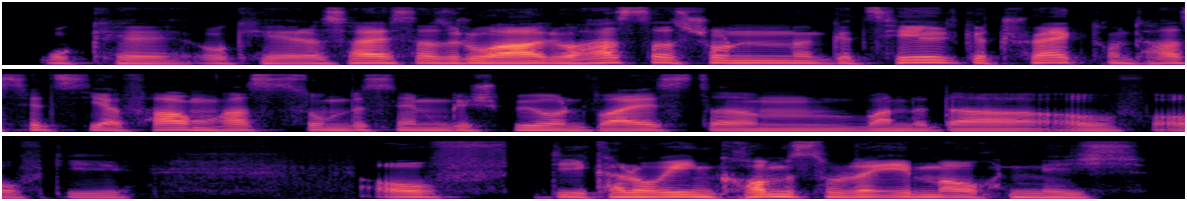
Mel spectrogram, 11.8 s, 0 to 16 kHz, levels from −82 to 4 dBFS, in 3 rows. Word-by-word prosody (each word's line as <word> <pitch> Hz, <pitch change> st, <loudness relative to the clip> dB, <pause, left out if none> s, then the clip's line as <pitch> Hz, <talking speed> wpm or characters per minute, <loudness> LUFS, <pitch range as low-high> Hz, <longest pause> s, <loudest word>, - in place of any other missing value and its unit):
Okay, 105 Hz, -3 st, -6 dB
okay, 110 Hz, 0 st, -6 dB
das 110 Hz, -2 st, -3 dB
heißt 125 Hz, +1 st, +4 dB
also, 125 Hz, -2 st, 0 dB
du 125 Hz, -1 st, +4 dB
ha 125 Hz, +1 st, +11 dB
du 115 Hz, -1 st, +2 dB
hast 145 Hz, +3 st, +3 dB
das 150 Hz, -6 st, 0 dB
schon 135 Hz, -3 st, -1 dB
gezählt, 145 Hz, +8 st, +1 dB
getrackt 140 Hz, +1 st, 0 dB
und 115 Hz, -3 st, -7 dB
hast 125 Hz, +1 st, -3 dB
jetzt 135 Hz, -, -6 dB
die -, -, -2 dB
Erfahrung, 125 Hz, +3 st, 0 dB
hast 115 Hz, +2 st, -3 dB
so 125 Hz, -, -6 dB
'n 120 Hz, -, -5 dB
bisschen 125 Hz, 0 st, -6 dB
im -, -, -6 dB
Gespür 120 Hz, +3 st, -4 dB
und 110 Hz, -3 st, -6 dB
weißt, 110 Hz, +1 st, -1 dB
ähm, 105 Hz, -2 st, -5 dB
wann 105 Hz, 0 st, -4 dB
du 105 Hz, -, -7 dB
da 105 Hz, 0 st, -2 dB
auf 105 Hz, 0 st, -9 dB
auf 100 Hz, -1 st, -8 dB
die 105 Hz, -3 st, -10 dB, 0.7 s
auf 120 Hz, -1 st, -3 dB
die 120 Hz, -3 st, -4 dB
Kalorien 130 Hz, +1 st, +4 dB
kommst 140 Hz, +2 st, +3 dB
oder 125 Hz, 0 st, +3 dB
eben 125 Hz, 0 st, +3 dB
auch 115 Hz, 0 st, 0 dB
nicht. 110 Hz, -4 st, -4 dB
115 Hz, 210 wpm, -25 LUFS, 110-125 Hz, 0.7 s, ha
